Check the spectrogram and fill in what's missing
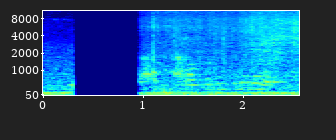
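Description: Salted okra frying without water in a covered pan gives off a steady, dense sizzle, broken early by a short stretch of silence before the sizzling resumes at full strength.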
